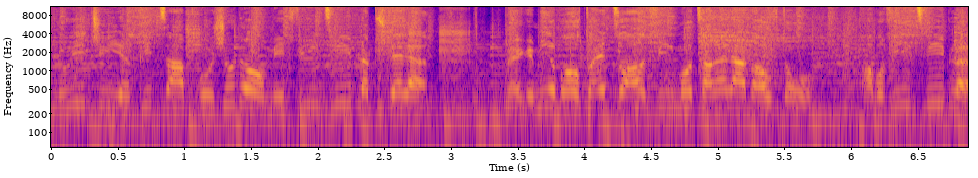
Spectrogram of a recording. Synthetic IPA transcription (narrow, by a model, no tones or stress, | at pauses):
luid͡ʒiəpɪt͡sapʁuʃudomɪtfiːlt͡sv̥iːbləbʃtɛlə | vɛɡəmiːɐbʁaʊxtd̥oɛtt͡soaltfiːlmot͡saʁɛladʁaʊfd̥oː | ʔa̰ːbɐfiːlt͡sv̥iːblə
